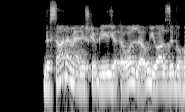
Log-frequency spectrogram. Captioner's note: speaking in Arabic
